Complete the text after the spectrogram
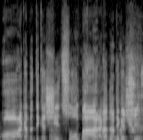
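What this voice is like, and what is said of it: Put-on accent. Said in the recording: “Stop with your accent.”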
